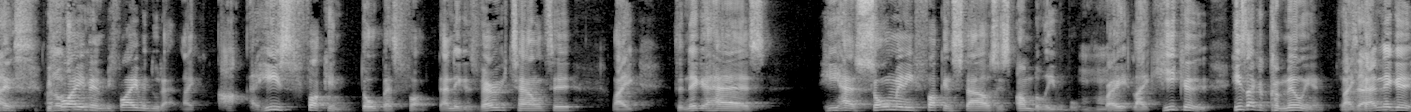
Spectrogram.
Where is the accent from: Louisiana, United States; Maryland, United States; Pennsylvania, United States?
Louisiana, United States; New Orleans; Like, growing up in New Orleans, I would never, like, we don't know nothing about that, bro.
